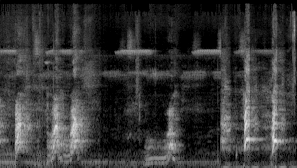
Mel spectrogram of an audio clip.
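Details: Barking from Leo, a German Shepherd on night duty guarding the courtyard: a few strong barks, a softer whining note in the middle, then two sharp barks, with a faint high steady tone behind.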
